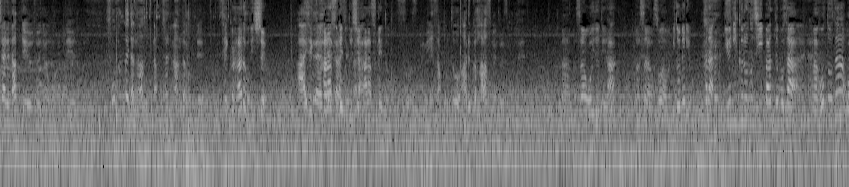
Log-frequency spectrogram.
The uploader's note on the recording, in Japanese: 営業中の車の中で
